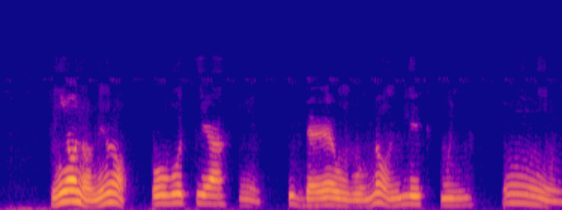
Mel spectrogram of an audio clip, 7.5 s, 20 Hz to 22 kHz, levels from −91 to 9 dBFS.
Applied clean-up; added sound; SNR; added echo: neural mask model DeepFilterNet 3.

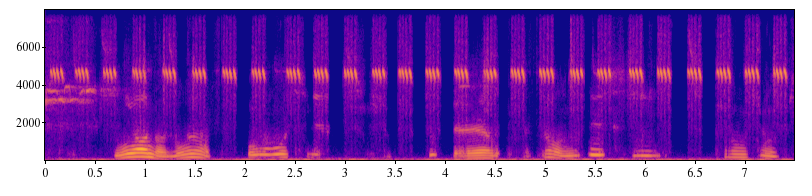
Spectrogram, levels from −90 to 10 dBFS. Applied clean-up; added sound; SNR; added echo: neural diffusion model UNIVERSE++.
